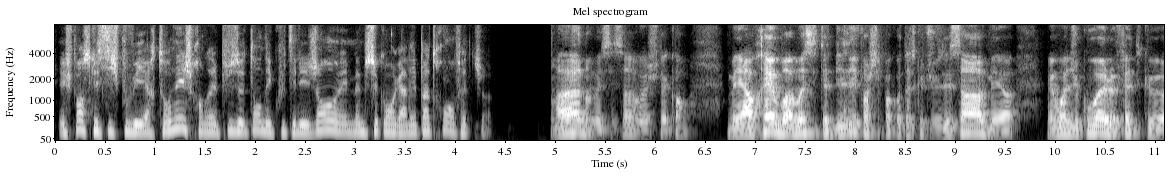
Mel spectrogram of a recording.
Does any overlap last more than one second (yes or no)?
no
